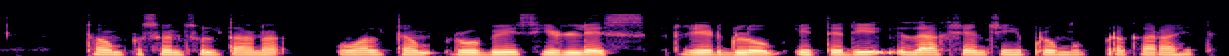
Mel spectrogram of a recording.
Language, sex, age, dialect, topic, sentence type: Marathi, male, 25-30, Standard Marathi, agriculture, statement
